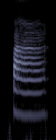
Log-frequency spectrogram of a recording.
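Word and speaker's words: 八: Nah, untuk 8, pa pakai B, nadanya 1. Nah, karena pa B, jadi bacanya P tanpa udara, nadanya 1.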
